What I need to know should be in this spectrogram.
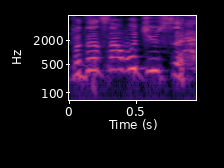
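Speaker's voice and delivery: schoolboy arguing with his teacher in a high whine; kid protesting. Retold or imitated. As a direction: squeak it out like an indignant child. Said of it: "I'm like".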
